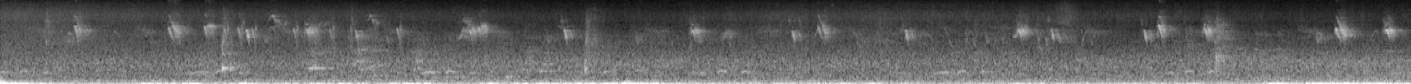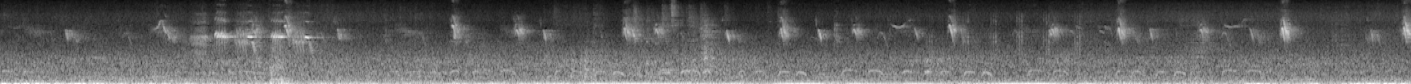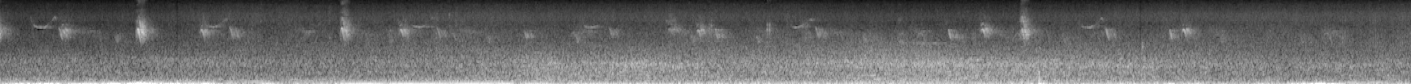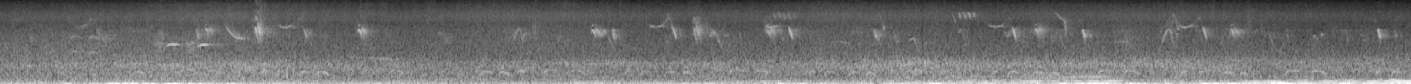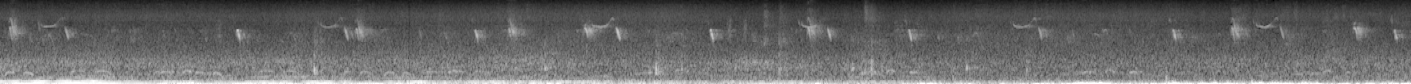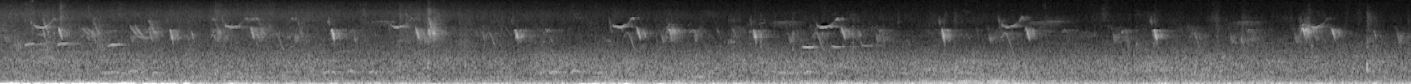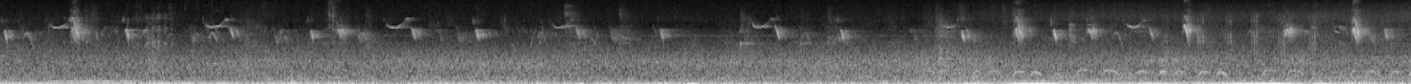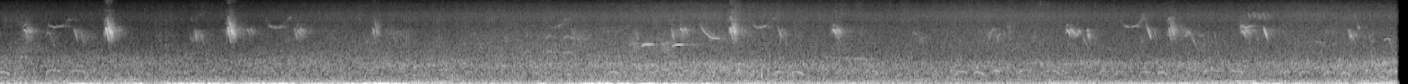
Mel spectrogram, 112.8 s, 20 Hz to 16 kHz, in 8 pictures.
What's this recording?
garden ambience
ambient sounds of a garden in the highveld of Gauteng with trees and birds including a gentle breeze
recorded with a zoom h6 stereo capsule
